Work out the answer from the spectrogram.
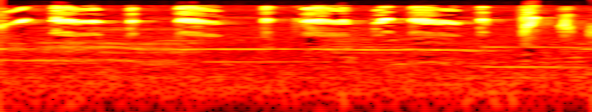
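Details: Japanese white-eye (pleci) singing to challenge a rival and provoke other white-eyes; high, slightly buzzy sustained notes alternating with short sharp chips, over a faint steady tone.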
